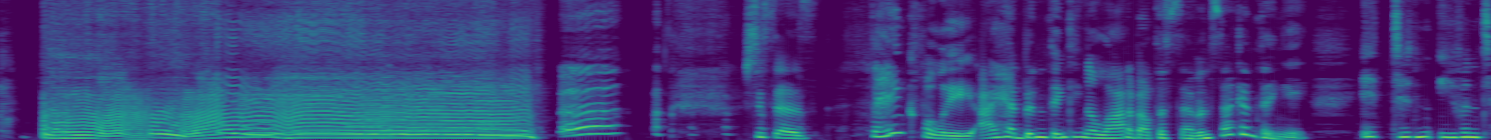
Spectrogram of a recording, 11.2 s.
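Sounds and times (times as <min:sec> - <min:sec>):
buzzing fart noise blown against palms: 0:00.0 - 0:04.2
speech: 0:05.7 - 0:11.1.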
